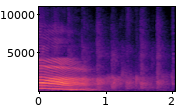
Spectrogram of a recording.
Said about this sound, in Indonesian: Tepuk tangan dulu dong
